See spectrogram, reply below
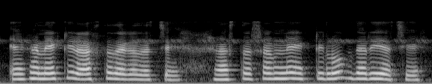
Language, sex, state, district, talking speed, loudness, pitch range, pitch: Bengali, female, Tripura, West Tripura, 150 wpm, -16 LUFS, 225-265 Hz, 250 Hz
